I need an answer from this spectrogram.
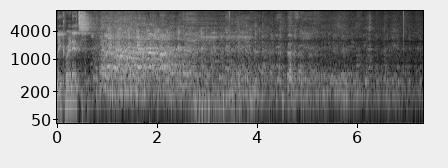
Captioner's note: audience laughing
